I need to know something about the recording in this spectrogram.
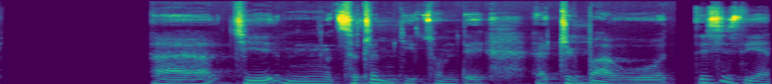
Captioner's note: giving oral transmission in Tibetan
